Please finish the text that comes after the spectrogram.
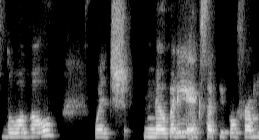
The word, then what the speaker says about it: Louisville: excited to be here today um it is pronounced louisville which nobody except people from louisville pronounce it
